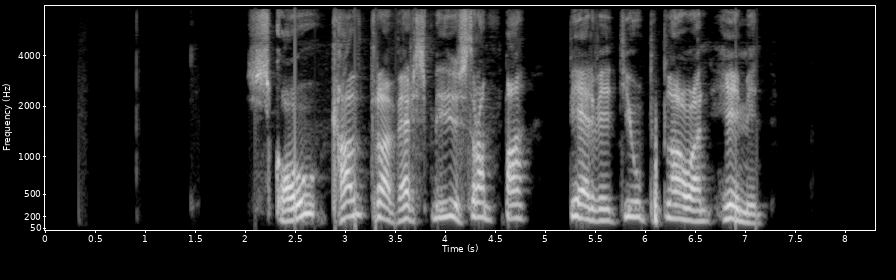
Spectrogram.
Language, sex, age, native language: Icelandic, male, 70-79, Icelandic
